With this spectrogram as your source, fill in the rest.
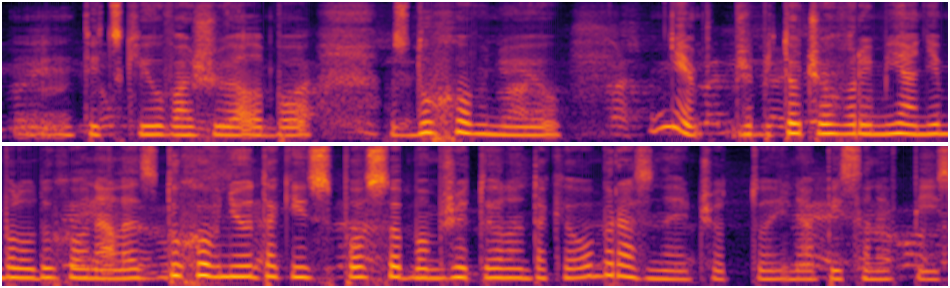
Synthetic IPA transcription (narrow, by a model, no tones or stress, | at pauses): t̪it͡skiuʋaʒujua̰lɛbɔzd̪uxɔʊɲujuː | ɲɪɛʒɛbit̪ɔt͡ʃɔɦɔʋɔɾiːmjaɲɛbɔlɔd̪uxɔʊnɛːalɛzd̪uxɔʊɲujuːt̪akiːmspʊɔsɔbɔmʒɛt̪ɔjɛlɛnt̪akɛːɔbɾaznɛːt͡ʃɔt̪ɔjɛnapiːsanɛːfpiːs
